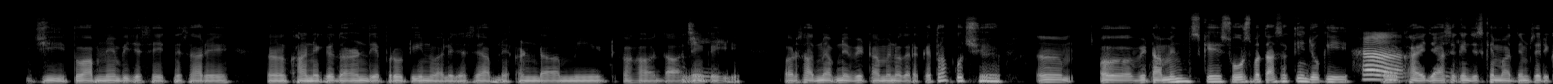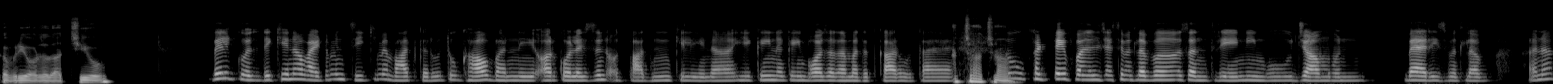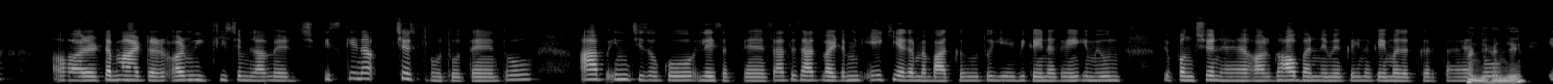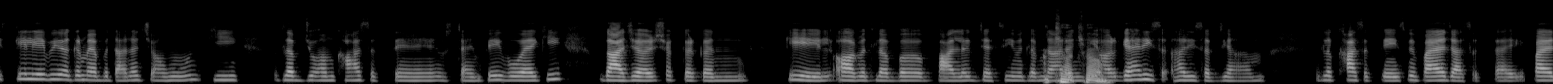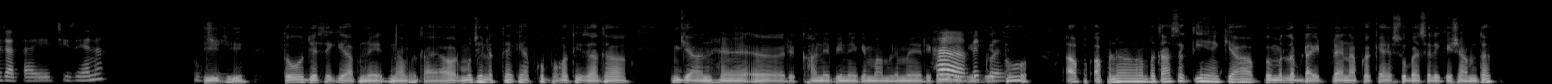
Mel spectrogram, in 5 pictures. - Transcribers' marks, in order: in English: "मीट"; in English: "विटामिनस"; in English: "सोर्स"; in English: "रिकवरी"; tapping; in English: "बेरीज़"; in English: "इम्यून"; in English: "फंक्शन"; in English: "टाइम"; in English: "रिकवरी"; in English: "डाइट प्लान"
- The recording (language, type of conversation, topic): Hindi, podcast, रिकवरी के दौरान खाने-पीने में आप क्या बदलाव करते हैं?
